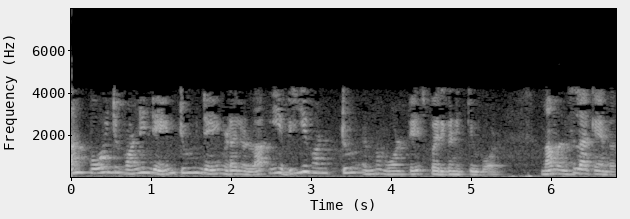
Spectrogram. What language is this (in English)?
Malayalam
